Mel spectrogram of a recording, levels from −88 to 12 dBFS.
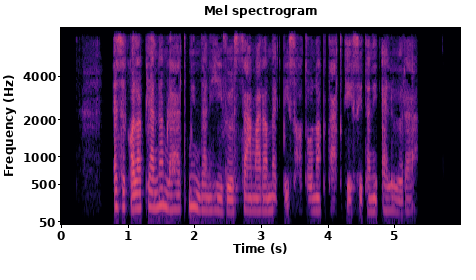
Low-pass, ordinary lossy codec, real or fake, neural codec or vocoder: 7.2 kHz; Opus, 64 kbps; real; none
